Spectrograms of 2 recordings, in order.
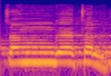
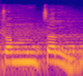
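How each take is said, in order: First: A velar ng sound comes before the ch. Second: An m sound comes before the ch. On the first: "क वाला पंचम लगा देंगे" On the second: "मैं लगाएं पंचम"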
